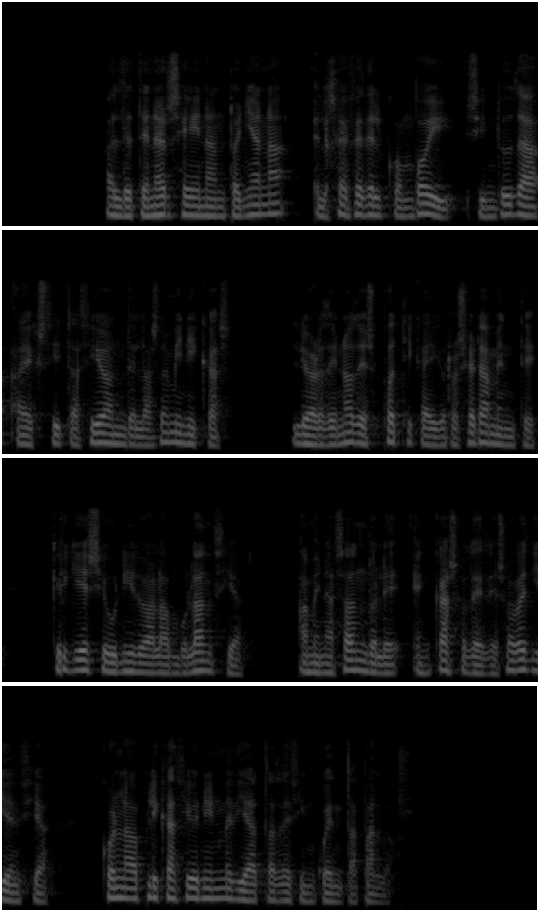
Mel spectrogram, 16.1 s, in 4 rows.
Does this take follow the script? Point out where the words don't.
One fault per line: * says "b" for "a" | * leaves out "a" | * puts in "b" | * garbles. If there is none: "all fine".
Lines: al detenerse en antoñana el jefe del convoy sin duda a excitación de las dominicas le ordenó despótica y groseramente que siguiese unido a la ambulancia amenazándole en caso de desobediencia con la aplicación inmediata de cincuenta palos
all fine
